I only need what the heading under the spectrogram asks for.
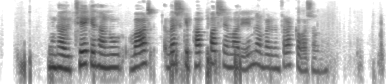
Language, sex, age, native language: Icelandic, female, 60-69, Icelandic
